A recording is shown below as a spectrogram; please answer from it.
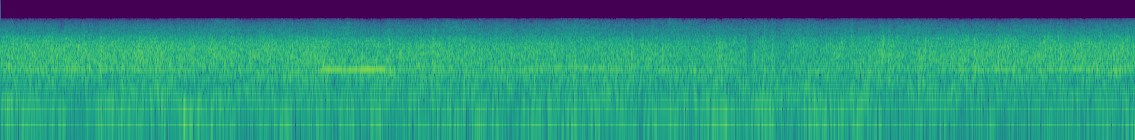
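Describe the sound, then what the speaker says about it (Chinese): A large arena audience bursts into sustained, loud applause after a gymnastics routine by Li Xiaoshuang, a dense unbroken roar of clapping lasting the whole stretch. "现场顿时掌声雷动"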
